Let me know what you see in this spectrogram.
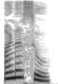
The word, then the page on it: ಅಣಸು: aṇasu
